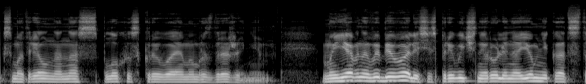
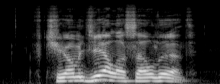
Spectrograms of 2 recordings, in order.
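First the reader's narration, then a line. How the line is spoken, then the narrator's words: Sharp shout. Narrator (Russian): прикрикнул сержант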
